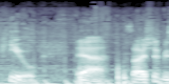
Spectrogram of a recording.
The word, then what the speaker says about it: PewDiePie: I guess it's spelled P-E-W, like Pew.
